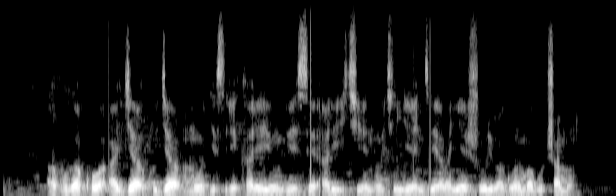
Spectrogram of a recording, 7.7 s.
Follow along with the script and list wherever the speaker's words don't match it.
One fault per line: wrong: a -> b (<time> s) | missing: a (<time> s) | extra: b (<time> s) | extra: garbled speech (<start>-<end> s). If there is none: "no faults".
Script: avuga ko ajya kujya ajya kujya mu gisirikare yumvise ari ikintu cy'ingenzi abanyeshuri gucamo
missing: ajya kujya (2.2 s)
extra: bagomba (6.2 s)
